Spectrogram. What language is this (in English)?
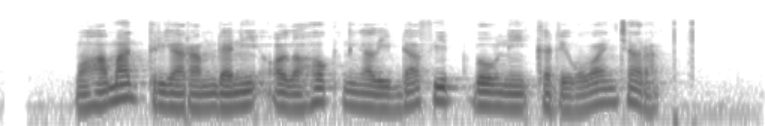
Sundanese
